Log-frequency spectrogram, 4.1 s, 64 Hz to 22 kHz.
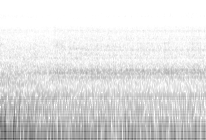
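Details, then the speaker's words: Outdoor unit of a Concord AC installed September 2021 runs with a heavy, rough low drone and steady hum, far louder than normal; has made strange noises for a while, owner says it's the compressor, not vibrations. "that's not vibrations that's the compressor"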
